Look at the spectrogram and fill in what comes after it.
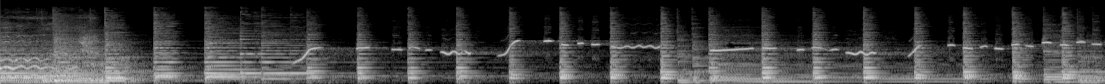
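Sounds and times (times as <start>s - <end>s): rhythmic piano chords: 0.0s - 11.0s
man whistling a melody: 2.8s - 11.0s.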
